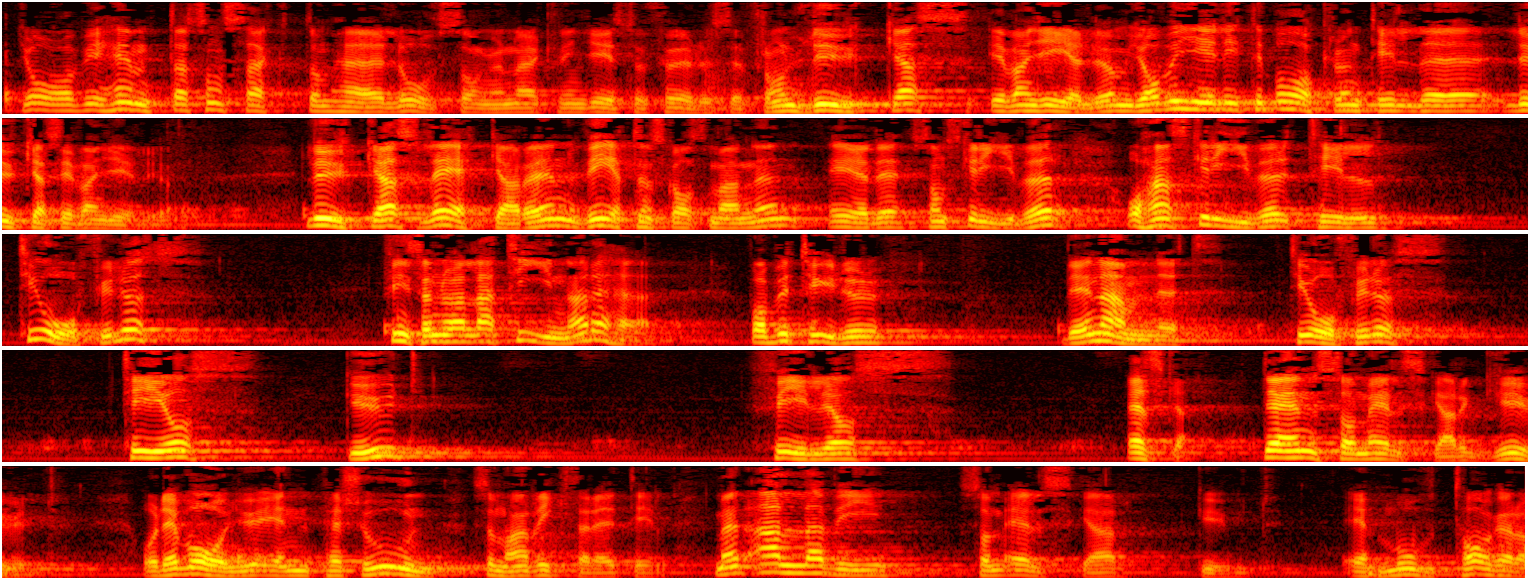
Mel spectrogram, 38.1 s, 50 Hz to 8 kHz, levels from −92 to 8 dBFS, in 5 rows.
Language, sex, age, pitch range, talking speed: Swedish, male, 50-69, 125-175 Hz, 110 wpm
